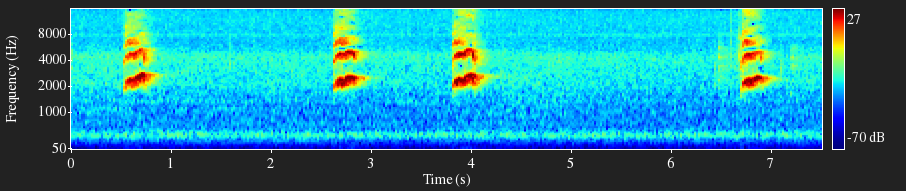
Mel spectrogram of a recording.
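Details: A pet cockatiel filmed in Montpellier gives four loud, sharp, rising whistled calls, spaced about one to three seconds apart, over a steady low hum.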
